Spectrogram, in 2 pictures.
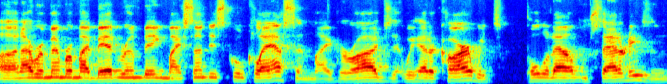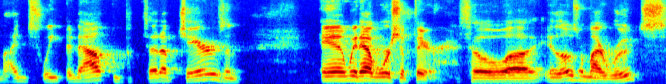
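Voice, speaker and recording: Speaking at a medium pitch and moderate pace, a man with a slight Southern US accent keeps his intonation fairly even. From Kentucky and Ohio. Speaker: church stewardship consultant. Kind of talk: webinar presentation.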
